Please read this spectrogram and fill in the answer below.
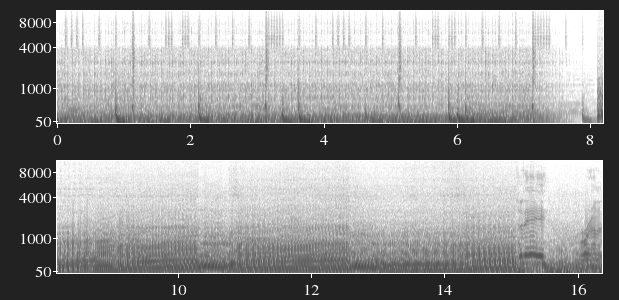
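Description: Intro music with a steady beat fades out about halfway. It gives way to a Harley-Davidson Milwaukee-Eight V-twin running under way, its pitch climbing as the bike accelerates, shifting up once, climbing again, then holding steady at cruising speed.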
